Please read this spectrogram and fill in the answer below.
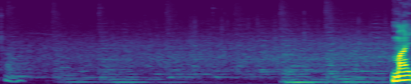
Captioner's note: crowd applauds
